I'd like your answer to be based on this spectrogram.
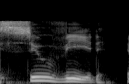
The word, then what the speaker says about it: sous vide: What is a sous vide? Am I pronouncing that right? – You are pronouncing correctly.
